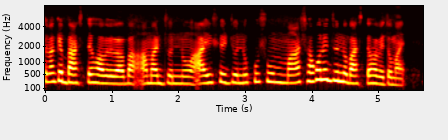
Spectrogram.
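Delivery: plain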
